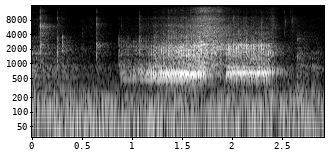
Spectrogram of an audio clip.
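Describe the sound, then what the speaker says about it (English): Power drill spinning a sanding pad over a wet, UV-damaged old headlight, a steady whirring grind that swells louder in the middle and tapers off, heard alone without talk. "you want the drill to be turning like that"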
